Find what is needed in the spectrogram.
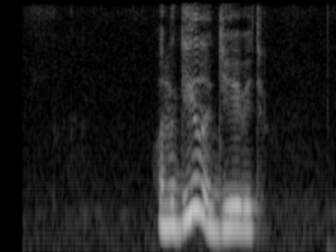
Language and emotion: Russian, neutral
